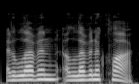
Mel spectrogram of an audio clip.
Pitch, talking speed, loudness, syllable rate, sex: 205 Hz, 130 wpm, -14 LUFS, 7.3 syllables/s, female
